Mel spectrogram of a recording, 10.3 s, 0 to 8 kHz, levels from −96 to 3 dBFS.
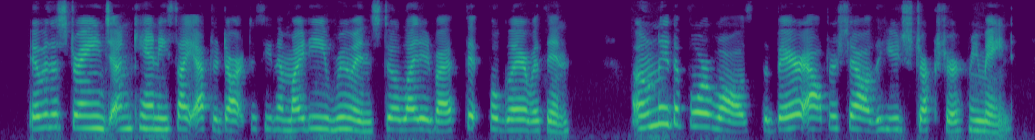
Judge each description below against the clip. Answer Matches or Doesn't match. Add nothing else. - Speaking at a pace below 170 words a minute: Doesn't match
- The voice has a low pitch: Doesn't match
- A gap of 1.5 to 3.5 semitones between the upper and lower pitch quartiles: Matches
